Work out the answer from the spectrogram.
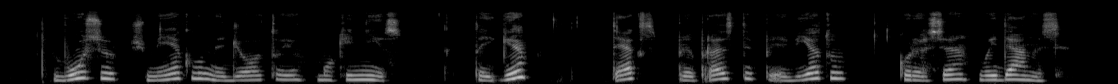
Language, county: Lithuanian, Vilnius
